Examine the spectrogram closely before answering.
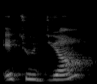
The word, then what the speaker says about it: étudiant: So the first one, je suis étudiant, that's masculine. We do not pronounce that last T.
